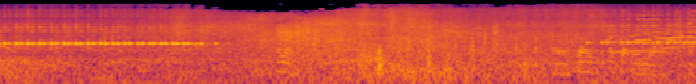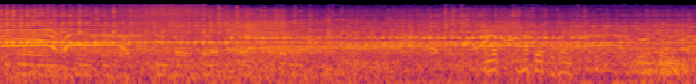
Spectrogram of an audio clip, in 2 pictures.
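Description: Skis scrape and hiss over hard snow.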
